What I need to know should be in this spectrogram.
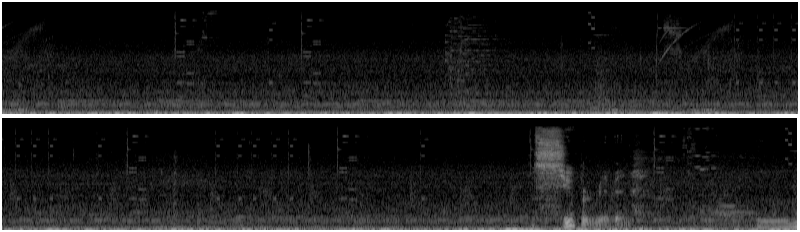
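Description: Short electronic menu blips tick now and then.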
